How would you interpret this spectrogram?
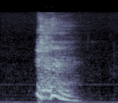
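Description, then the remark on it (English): A single abrupt cough with a rough, throaty burst, lasting about half a second before fading into quiet room tone. No talking. “I just coughed.”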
